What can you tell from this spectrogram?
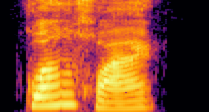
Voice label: "关怀", Chinese

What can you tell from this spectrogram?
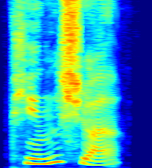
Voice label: "评选", Chinese

